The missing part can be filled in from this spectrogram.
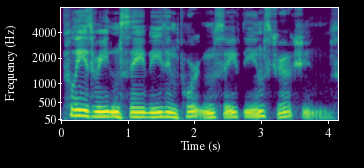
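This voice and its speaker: A man's voice: mid-range voice, steady tone, takes it slowly, creaky, warm tone. A man hosting a casual unboxing video, rambling with dry, sarcastic asides about the product. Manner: rambling, with fillers and self-corrections. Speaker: host of a product unboxing show.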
